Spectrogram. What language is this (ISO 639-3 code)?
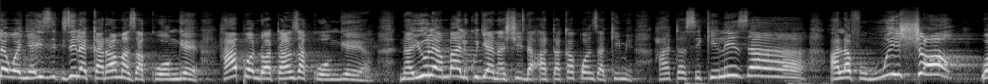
swa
